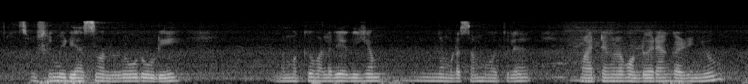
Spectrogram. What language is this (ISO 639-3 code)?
mal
